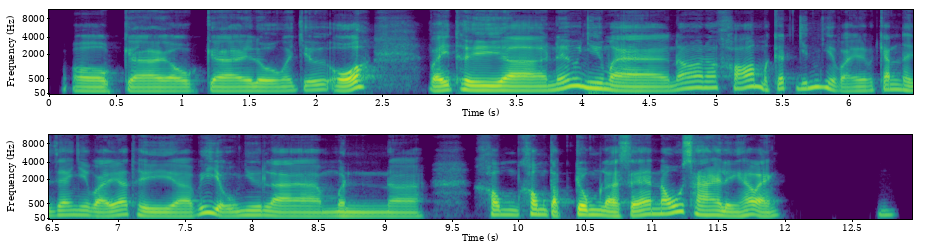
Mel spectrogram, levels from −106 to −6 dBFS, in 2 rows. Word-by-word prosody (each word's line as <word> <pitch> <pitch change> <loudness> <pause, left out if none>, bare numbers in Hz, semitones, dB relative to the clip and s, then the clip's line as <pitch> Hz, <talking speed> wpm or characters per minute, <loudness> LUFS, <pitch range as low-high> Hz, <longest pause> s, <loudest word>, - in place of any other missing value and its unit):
Ô 110 -2 -2
kê, 110 0 -1
ô 110 0 -1
kê 110 0 -1
luôn 110 0 0
á 120 - -6
chứ. 140 +3 -4
Ủa? 120 - +6 0.5
Vậy 120 +3 +4
thì, 130 -4 +4
ờ, 120 -1 +4
nếu 190 - +1
như 190 -7 +3
mà 115 -4 0
nó 190 +7 -2
nó 200 0 -2
khó 225 +2 -1
mà 225 - -3
kết 175 0 -5
dính 175 +6 -2
như 205 -9 -2
vậy, 110 0 -5
canh 150 +1 -3
thời 125 -4 -3
gian 135 +3 -3
như 135 -2 -4
vậy 110 -2 0
á, 145 - +1
thì, 110 -5 -1
à, 105 -1 -2
ví 190 - -1
dụ 110 - 0
như 135 +3 -3
là 105 -4 -2
mình, 105 0 -4
ờ, 105 -1 -5 0.4
không 140 -1 -2
không 150 +1 +1
tập - - +1
trung 145 -1 +5
là 120 -4 +3
sẽ 120 +8 +2
nấu 170 +8 +3
sai 140 - +1
liền 110 -2 0
hả 150 - +2
bạn? 110 -3 +1 0.7
Ừm. 135 0 -12
125 Hz, 220 wpm, -26 LUFS, 110-150 Hz, 0.7 s, Ủa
